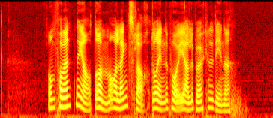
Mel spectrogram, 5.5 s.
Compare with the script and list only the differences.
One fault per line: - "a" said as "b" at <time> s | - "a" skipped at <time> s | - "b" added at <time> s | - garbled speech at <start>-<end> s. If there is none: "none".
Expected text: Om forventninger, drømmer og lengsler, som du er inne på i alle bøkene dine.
- "som" skipped at 3.0 s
